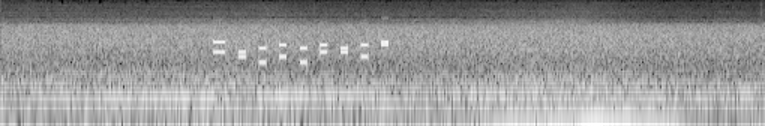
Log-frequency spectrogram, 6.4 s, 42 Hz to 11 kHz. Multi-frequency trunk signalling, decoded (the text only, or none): KP 3484968 ST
